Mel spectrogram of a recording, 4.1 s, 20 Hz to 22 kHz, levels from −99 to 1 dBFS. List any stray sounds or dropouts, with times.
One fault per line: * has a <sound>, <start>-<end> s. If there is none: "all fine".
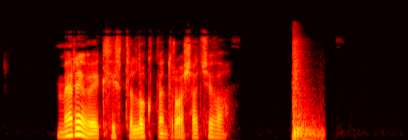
* has a thud, 2.9-3.3 s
